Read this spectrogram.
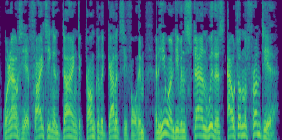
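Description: A man's voice: fairly high pitch, animated, fairly quick, pushed and bright, slightly rough, no room sound, studio quality, voice pushed up, exaggerated voice. A man voicing a huge, hot-tempered warrior captain in a science-fiction audiobook, agitated and snapping with anguish. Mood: raging, bitter.

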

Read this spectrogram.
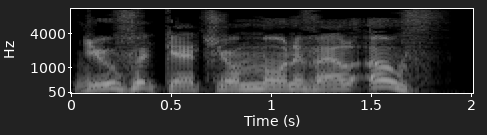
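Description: A man voicing a forceful, accusing warrior captain in an audiobook, declamatory and challenging. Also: fairly high pitch, moderate pace, dry recording, clean studio sound, voice pushed up. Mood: outraged.

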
